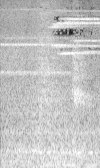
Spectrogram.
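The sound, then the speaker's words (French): Metro train wheels squeal against the rails in steady, piercing high-pitched tones over a continuous rolling rumble, with no voices. “Contexte dans le métro.”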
